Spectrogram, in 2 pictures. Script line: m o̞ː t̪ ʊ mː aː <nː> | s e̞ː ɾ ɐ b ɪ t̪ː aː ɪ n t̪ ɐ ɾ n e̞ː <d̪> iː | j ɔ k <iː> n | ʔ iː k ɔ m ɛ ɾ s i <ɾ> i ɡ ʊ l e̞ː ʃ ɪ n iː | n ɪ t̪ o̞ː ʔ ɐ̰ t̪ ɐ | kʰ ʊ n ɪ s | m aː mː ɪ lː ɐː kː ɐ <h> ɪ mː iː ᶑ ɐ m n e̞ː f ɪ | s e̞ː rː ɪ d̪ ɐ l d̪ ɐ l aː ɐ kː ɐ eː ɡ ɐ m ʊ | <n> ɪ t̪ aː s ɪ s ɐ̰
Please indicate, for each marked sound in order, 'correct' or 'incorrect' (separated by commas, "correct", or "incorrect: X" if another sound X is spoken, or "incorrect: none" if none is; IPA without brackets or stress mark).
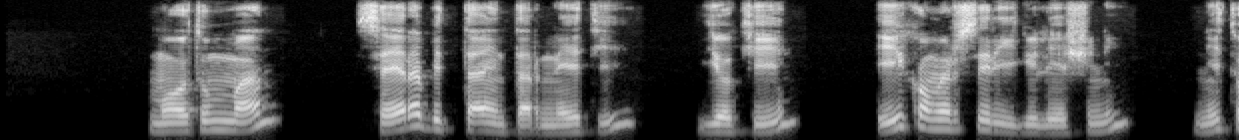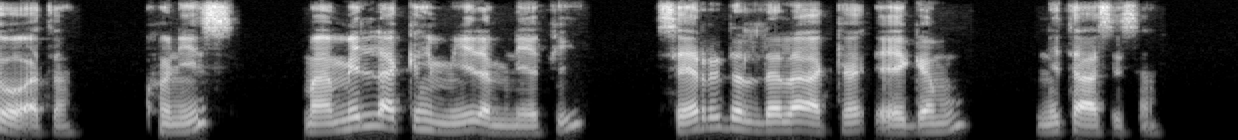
incorrect: n, incorrect: t̪, correct, correct, correct, correct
